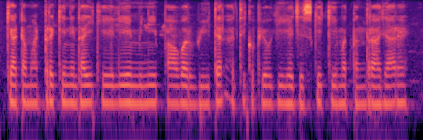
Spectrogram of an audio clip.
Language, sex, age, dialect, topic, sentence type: Hindi, male, 25-30, Awadhi Bundeli, agriculture, question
